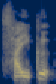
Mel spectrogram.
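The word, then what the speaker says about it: 細工: 이것도 발음은 사이크, 사이크.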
